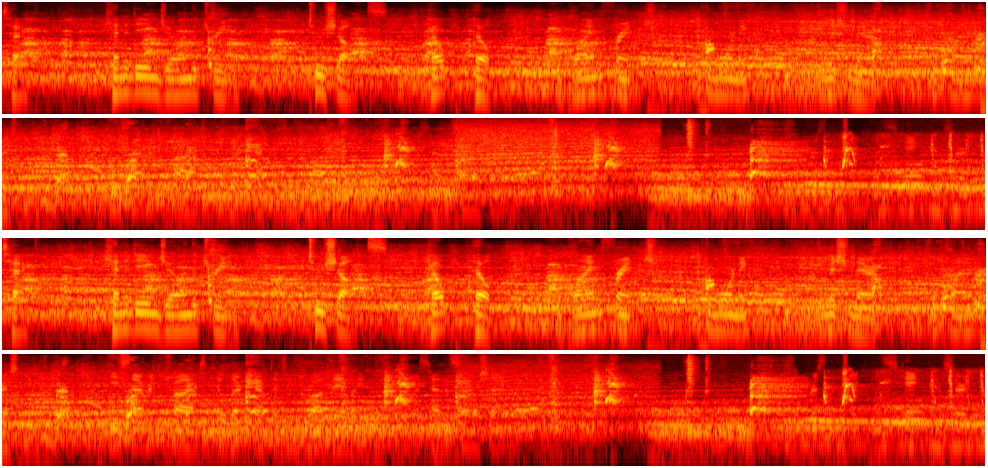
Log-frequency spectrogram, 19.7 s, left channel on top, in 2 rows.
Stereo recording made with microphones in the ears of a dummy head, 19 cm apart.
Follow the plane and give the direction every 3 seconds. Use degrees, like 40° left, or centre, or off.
50° right, 30° right, centre, 20° left, 40° left, 50° left, 60° left.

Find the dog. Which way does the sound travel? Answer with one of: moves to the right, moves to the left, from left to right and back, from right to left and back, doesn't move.
doesn't move.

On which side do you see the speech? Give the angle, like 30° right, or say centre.
40° right.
